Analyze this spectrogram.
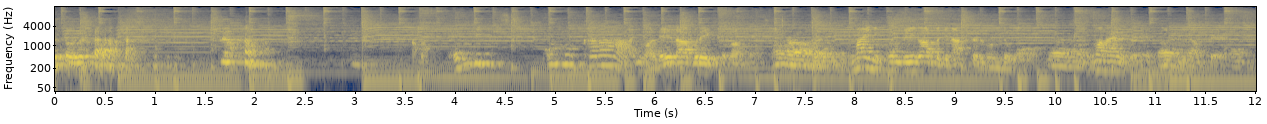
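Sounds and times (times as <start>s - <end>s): background music with low bass: 0.0s - 12.0s
man talking: 3.6s - 12.0s.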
